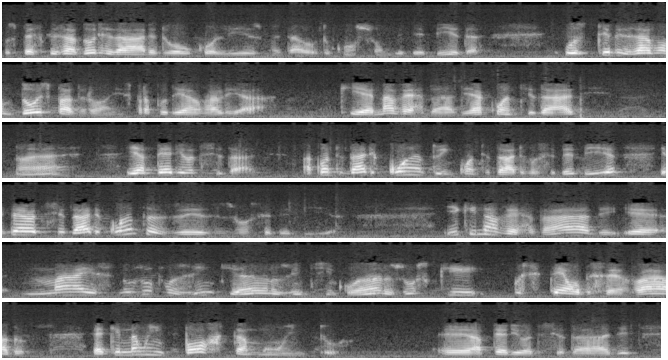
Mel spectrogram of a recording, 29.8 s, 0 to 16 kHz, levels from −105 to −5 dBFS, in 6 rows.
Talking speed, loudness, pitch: 130 wpm, -18 LUFS, 220 Hz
